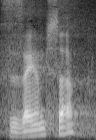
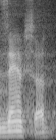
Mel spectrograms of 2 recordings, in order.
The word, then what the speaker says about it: Xamsa: by a new company new squash racket brand called zamsa which is x-a-m-s-a an unusual name i asked the guys who are starting up this brand if that's how you pronounce it and they said that's how they say it but uh but they don't mind if other people pronounce it differently so uh so i'm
